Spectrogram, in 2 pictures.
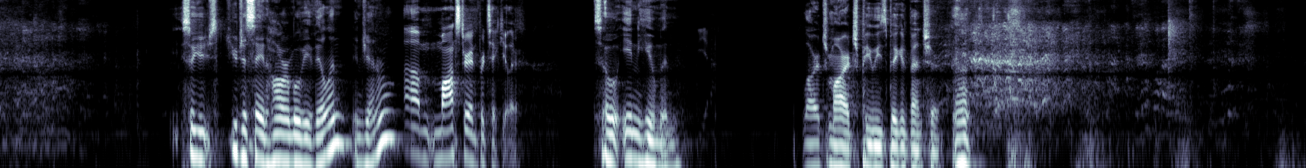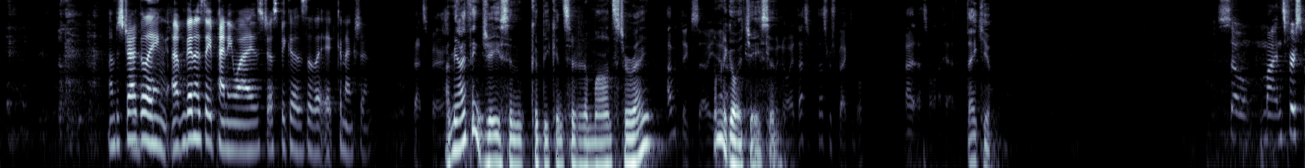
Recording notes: field questions aplenty from the sold out crowd at the MIT Museum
